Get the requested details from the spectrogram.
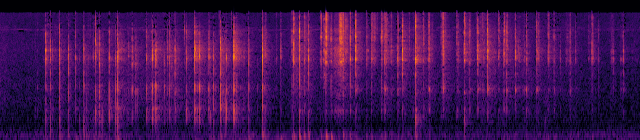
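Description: A hand-sized hollow wooden cup, held in both hands, is tapped and scratched with fingernails. It makes a rapid, irregular run of dozens of quick, dry, bright clicks with very little ring, mixed with light scratchy rustling. The taps swell in the middle and taper off toward the end.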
